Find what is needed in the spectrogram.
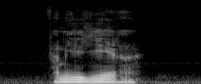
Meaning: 1. comparative degree of familiär 2. inflection of familiär: strong/mixed nominative masculine singular 3. inflection of familiär: strong genitive/dative feminine singular
- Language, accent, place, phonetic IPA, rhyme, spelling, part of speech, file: German, Germany, Berlin, [ˌfamiˈli̯ɛːʁɐ], -ɛːʁɐ, familiärer, adjective, De-familiärer.ogg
